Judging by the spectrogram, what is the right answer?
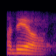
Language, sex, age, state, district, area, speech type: Malayalam, female, 30-45, Kerala, Idukki, rural, conversation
